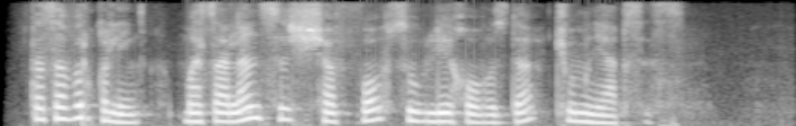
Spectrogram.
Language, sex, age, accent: Uzbek, female, 18-24, Qoraqalpog'iston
